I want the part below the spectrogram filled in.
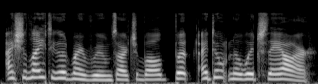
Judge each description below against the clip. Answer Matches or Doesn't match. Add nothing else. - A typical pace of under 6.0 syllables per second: Doesn't match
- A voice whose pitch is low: Doesn't match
